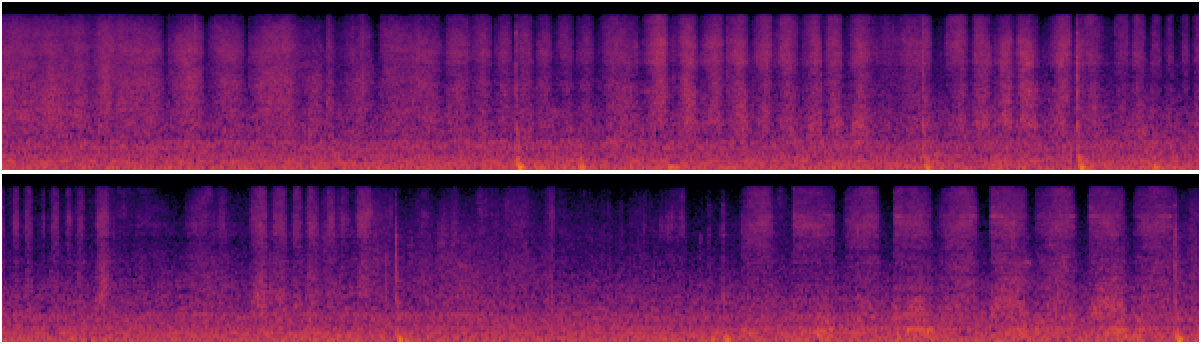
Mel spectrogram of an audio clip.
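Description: A hand wipes a white painted wooden kitchen cabinet drawer front, a solid panel with a metal knob, using a folded cloth in rubbing strokes across its face. A steady, soft, low-heavy rubbing hiss runs throughout, punctuated by about nine brief, sharp clicks or taps.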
